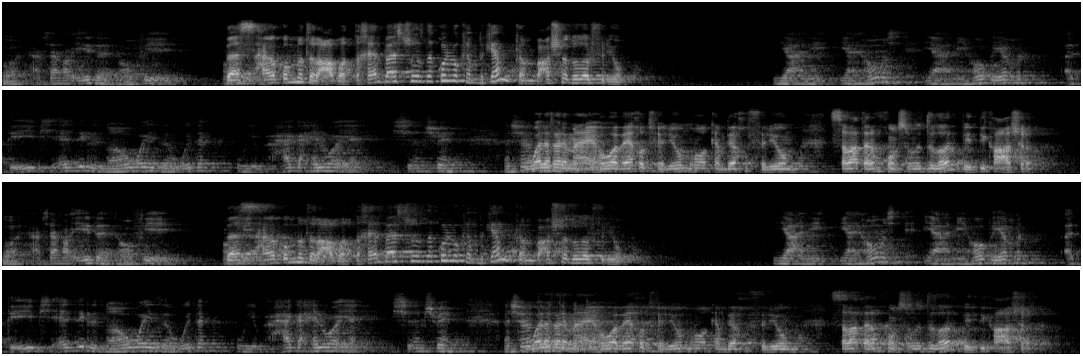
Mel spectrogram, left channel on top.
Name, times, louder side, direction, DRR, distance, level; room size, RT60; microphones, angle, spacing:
voice 1, 0.0-1.7 2.2-2.6 7.7-10.3 10.6-12.9 13.1-16.3 16.6-16.8 17.2-17.4, right 1 dB, 40° right, 2 dB, 3.5 m, -36 dB
voice 2, 2.2-6.2 16.0-21.2, left 3 dB, 80° left, 3 dB, 1.7 m, -27 dB
29.5 x 23.0 x 7.2 m, 0.95 s
head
